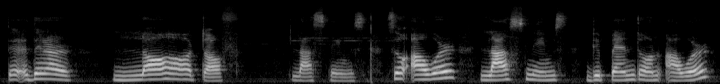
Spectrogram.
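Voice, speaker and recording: A woman's voice: medium pitch, drawn-out words. A woman from Tripura with an Indian accent, hosting a casual live chat and explaining things informally to her viewers. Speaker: live stream host.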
